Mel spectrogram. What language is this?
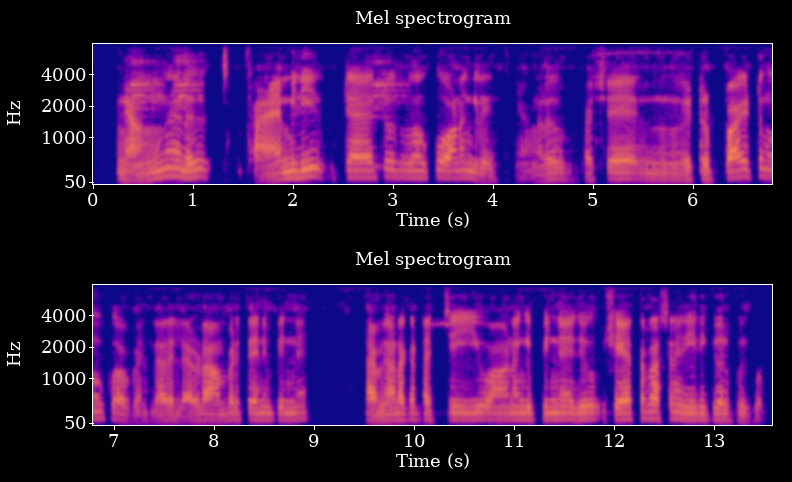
Malayalam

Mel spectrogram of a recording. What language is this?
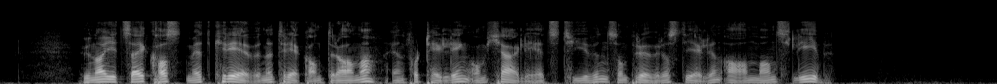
Norwegian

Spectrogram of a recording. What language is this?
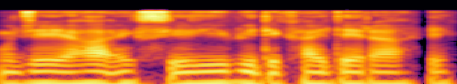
Hindi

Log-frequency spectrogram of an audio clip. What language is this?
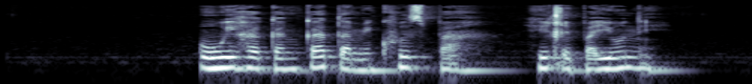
Puno Quechua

